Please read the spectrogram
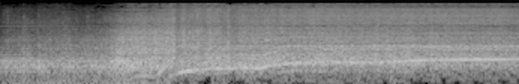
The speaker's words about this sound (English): We'll just take our trusty blender and we can simply pour all the ingredients. And we'll pour that into the Vitamix. And we'll start it slowly.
